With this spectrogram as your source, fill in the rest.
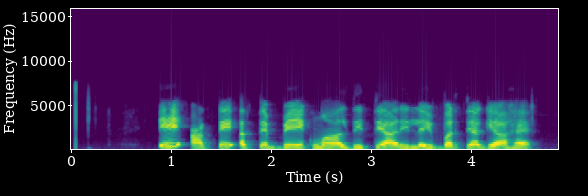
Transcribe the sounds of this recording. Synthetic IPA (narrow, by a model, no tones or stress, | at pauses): eːaːʈeːʔət̪eːbeːkmaːld̪iːt̪jaːɾiːləiːʋəɾt̪jaːɡɪjaːɦɛː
